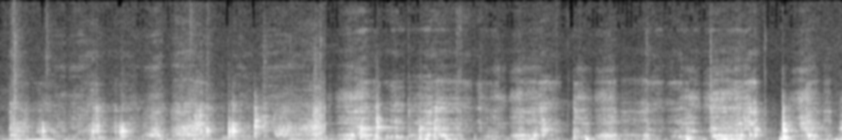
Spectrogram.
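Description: Steady rasping and filing on a Pacific yew bow stave as its thick sapwood is thinned down for a recurve self bow, a close, continuous run of scratchy strokes with an uneven rhythm and no talking.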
